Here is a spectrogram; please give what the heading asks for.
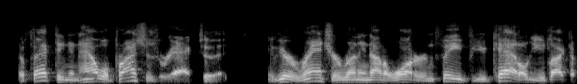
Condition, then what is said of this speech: No condition.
